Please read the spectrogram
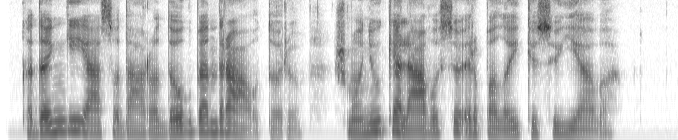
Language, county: Lithuanian, Vilnius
